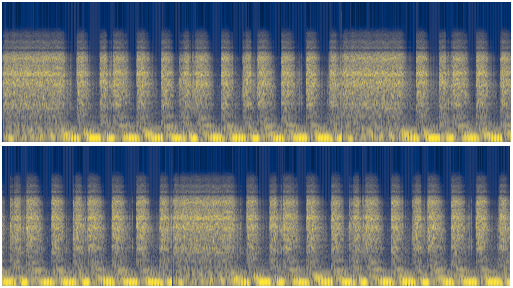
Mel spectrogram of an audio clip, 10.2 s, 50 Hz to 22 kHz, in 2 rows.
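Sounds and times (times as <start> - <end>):
Triaxis amplifier lead tone on red channel: 0.0 - 10.1.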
